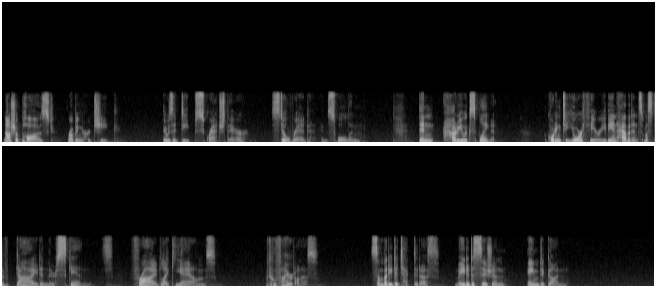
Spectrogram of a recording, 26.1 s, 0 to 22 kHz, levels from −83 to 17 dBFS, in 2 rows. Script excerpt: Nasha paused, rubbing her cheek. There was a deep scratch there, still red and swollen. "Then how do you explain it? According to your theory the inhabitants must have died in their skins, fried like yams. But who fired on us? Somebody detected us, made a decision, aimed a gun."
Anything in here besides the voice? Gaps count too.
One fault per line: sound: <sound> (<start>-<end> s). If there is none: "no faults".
no faults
